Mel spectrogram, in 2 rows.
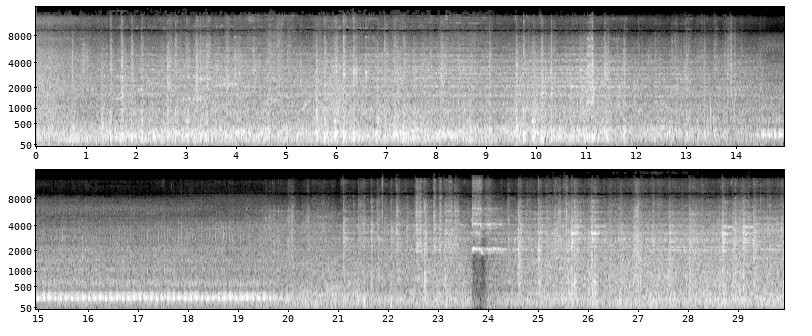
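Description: A passing electric multiple-unit train, its wheels clattering over the rail joints. This gives way to a held two-tone train horn lasting about five seconds. After that comes the lower rumble of a DR1A diesel multiple unit running past.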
